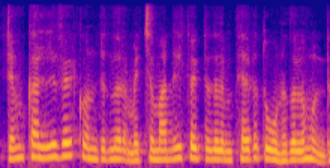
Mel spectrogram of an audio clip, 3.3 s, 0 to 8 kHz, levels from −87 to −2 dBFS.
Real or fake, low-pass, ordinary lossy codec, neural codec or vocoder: fake; 7.2 kHz; AAC, 48 kbps; codec, 16 kHz in and 24 kHz out, 0.6 kbps, FocalCodec, streaming, 2048 codes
